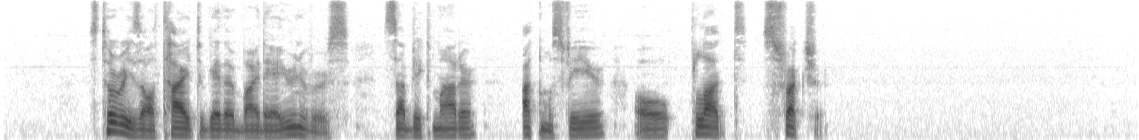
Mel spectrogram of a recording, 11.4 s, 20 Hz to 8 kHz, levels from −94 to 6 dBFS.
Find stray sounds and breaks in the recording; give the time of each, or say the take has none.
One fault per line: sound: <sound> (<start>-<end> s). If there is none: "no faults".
no faults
